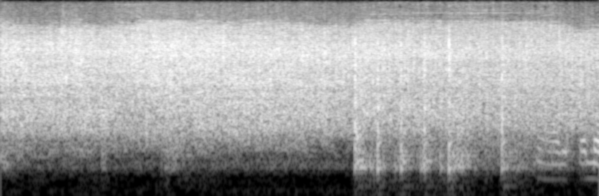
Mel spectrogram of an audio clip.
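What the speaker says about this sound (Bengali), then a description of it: "ভেন্ডিগুলো মশলার সাথে আমি ভালোভাবে মিশিয়ে নিয়েছি। হালকা নাড়াচাড়া করে নেব।" Okra coated in spices fries in a pan with a steady, close sizzle, and from midway comes a run of spatula scrapes and clinks as it is stirred.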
